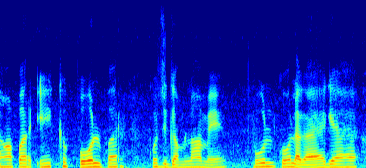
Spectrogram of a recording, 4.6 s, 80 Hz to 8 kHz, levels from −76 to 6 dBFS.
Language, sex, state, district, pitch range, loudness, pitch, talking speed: Hindi, male, Jharkhand, Ranchi, 140-165 Hz, -19 LUFS, 155 Hz, 155 wpm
